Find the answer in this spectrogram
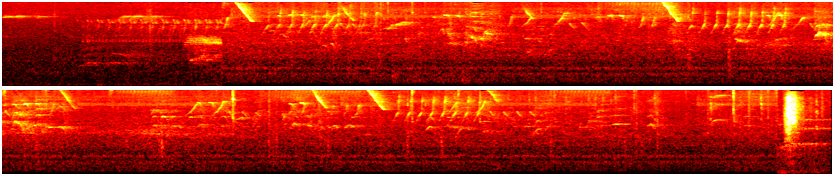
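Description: Wild birds chirping and singing over steady outdoor background noise. A sharp knock near the end.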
